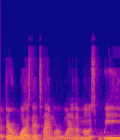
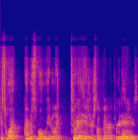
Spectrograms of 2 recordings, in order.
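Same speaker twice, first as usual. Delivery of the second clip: imitated excited voice, higher; 9 semitones higher than usual. Retelling a friend's unexpected phone call: imitating an excited friend. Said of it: "He's all excited".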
